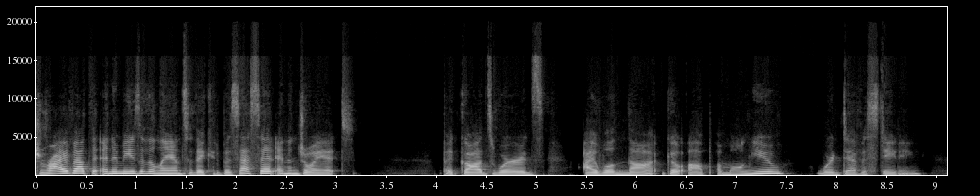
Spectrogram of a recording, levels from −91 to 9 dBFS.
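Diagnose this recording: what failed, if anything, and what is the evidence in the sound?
Nothing failed: the speech carries only the light, expected marks of its Opus voice compression at 24 kbps, and no stage of the chain shows any evidence of a fault.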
